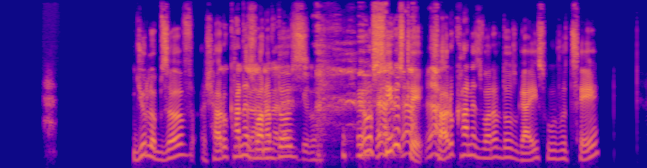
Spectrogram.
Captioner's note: laughter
